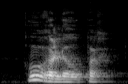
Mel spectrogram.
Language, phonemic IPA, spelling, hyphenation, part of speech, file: Dutch, /ˈɦu.rə(n)ˌloː.pər/, hoerenloper, hoe‧ren‧lo‧per, noun, Nl-hoerenloper.ogg
- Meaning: jockey, john (client of a prostitute)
